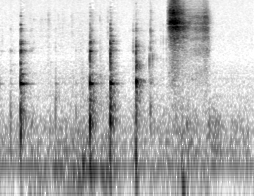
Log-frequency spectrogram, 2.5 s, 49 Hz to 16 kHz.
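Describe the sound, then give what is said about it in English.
A Hooli Forge railroad-spike bottle opener clinks against a bottle of Dogfish Head 120-minute IPA, kept since 2016, several times in uneven taps, then the cap pops off with a brief, bright hiss of escaping gas. No one speaks. “We need to open it, but first we need to crack a beer.”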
